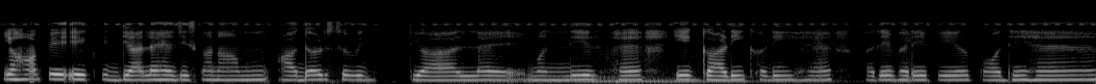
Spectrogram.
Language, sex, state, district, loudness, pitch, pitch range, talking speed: Hindi, female, Chhattisgarh, Raigarh, -33 LUFS, 205 Hz, 200-215 Hz, 100 wpm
